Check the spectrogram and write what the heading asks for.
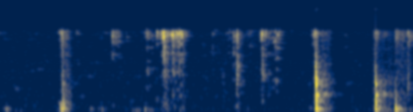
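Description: A deck of tarot cards being cut and handled by hand: a few separate sharp taps and clicks of the cards, the loudest two about three seconds in, with short card rustles between.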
